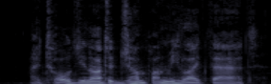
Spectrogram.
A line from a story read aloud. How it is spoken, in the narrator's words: Chris said under his breath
